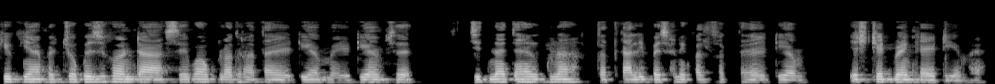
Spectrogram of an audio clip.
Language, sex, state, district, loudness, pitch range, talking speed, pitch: Hindi, male, Bihar, Lakhisarai, -17 LUFS, 110-120 Hz, 170 wpm, 115 Hz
